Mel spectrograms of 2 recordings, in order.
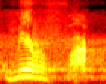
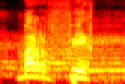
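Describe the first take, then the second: First: The first vowel is i, the second a. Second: The first vowel is a, the second i. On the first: The speaker calls it right. "Bikasril mimi, dengan dibaca kasro mimnya" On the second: The speaker calls it wrong. "dari baca daripada dibaca sebaliknya"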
